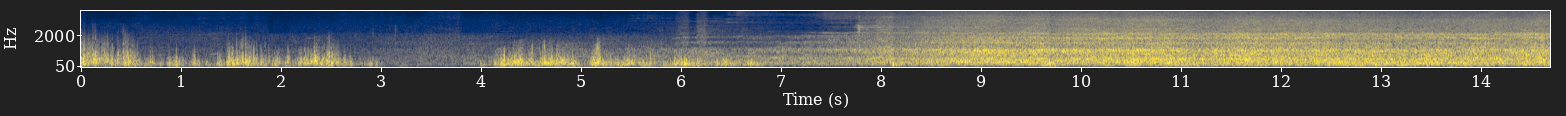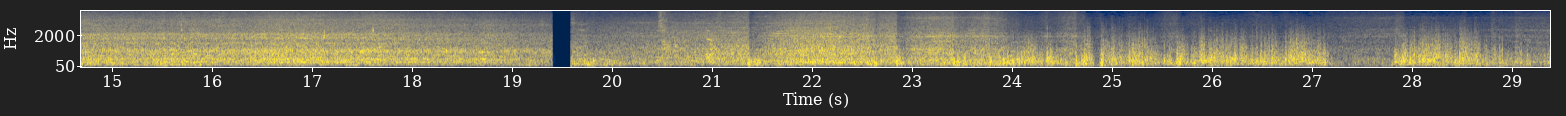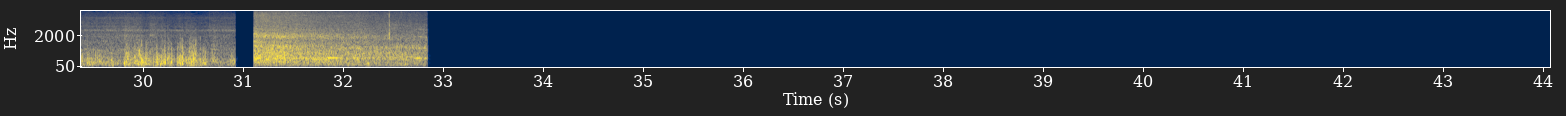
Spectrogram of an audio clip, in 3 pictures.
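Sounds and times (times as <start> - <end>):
train wheels rushing: 7.8 - 32.8.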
